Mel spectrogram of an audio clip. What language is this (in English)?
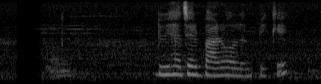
Bangla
